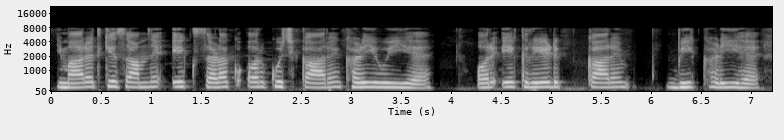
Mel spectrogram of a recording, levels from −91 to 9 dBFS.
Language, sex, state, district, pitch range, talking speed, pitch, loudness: Hindi, female, Jharkhand, Deoghar, 200-225 Hz, 150 wpm, 215 Hz, -14 LUFS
